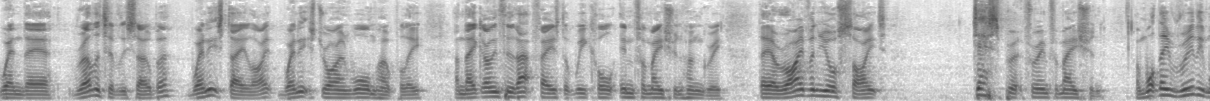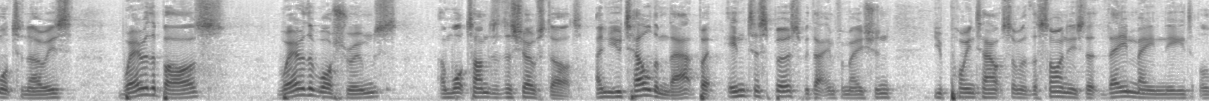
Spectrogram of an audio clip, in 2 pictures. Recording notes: In our first-ever live taping of the Event Safety Podcast. Presented by Reel Media as part of the 2019 Event Safety Summit.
